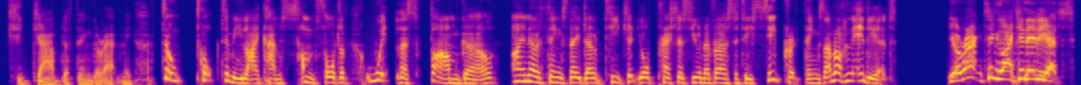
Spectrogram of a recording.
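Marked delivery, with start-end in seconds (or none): 1.6-9.0 high, loud indignation; angry. A narrator's reading. Denna angry. 9.5-10.7 high, very loud shout. A narrator's reading. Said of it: "I shouted so loudly".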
